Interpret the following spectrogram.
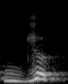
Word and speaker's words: je: So you know when you want to say my name is or I am you don't say J. You say Ju I am my name is.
